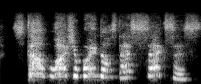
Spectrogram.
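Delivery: very high, full-lung, top-of-lungs scream. Retelling what Sam screamed at a lady washing a window: imitating Sam screaming. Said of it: "screams at the top of his lung".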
